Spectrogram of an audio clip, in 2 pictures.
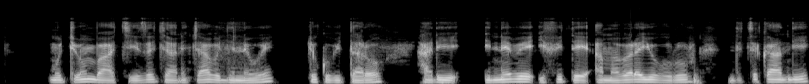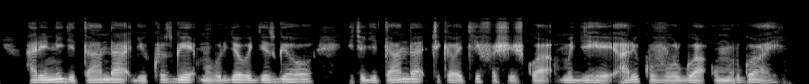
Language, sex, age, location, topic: Kinyarwanda, male, 25-35, Nyagatare, health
